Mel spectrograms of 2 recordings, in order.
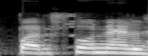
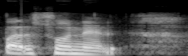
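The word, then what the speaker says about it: personnel: देखो यहाँ पे पर्सोनेल है, इसको क्या प्रोनाउंस करेंगे? पर्सोनेल। एक होता है पर्सनल, ठीक है, और एक होता है पर्सोनेल। जब हम बिजनेस रिलेटेड स्टाफ की बात करते हैं तो हम पर्सोनेल का यूज करते हैं।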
